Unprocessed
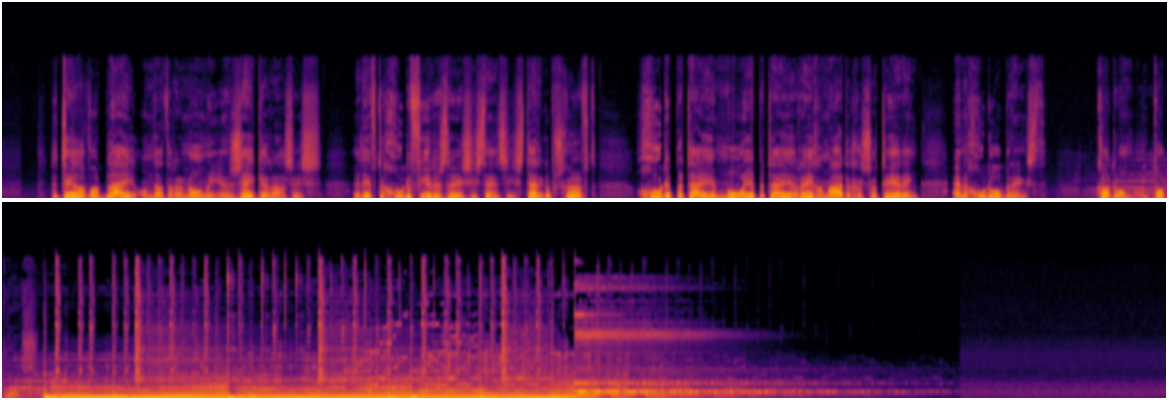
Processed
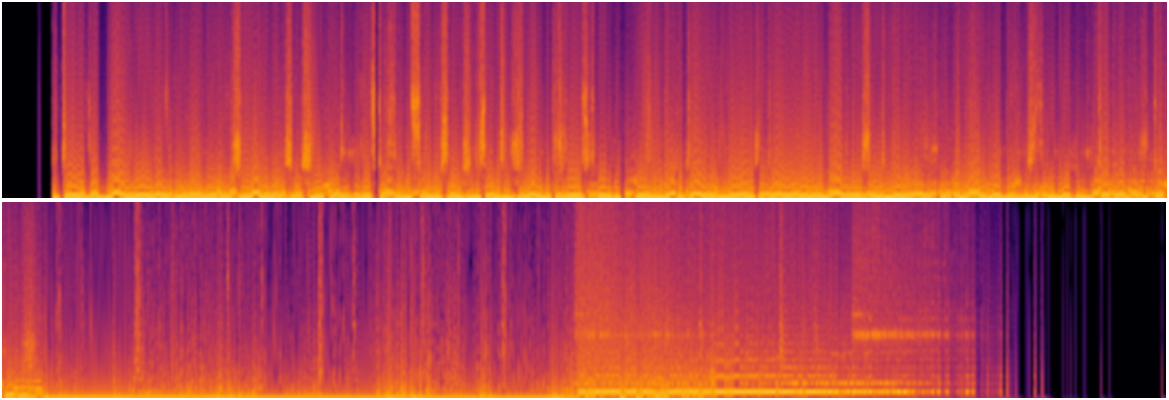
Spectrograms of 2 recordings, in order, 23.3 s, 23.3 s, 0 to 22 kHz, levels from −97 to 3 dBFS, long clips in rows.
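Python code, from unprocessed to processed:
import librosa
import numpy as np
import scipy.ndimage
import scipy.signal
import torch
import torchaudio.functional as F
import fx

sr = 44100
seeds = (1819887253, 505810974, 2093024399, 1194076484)

y = fx.echo_stepped(x, sr, ms=694, hz=330.0, octaves=1.4, feedback_pct=70, wet_db=-2.0)
y = fx.fuzz(y, sr, gain_db=42.0, gate_db=-51.0)
y = fx.power_curve(y, sr, exponent=0.7)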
